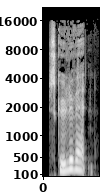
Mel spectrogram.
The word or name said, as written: skyllevand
